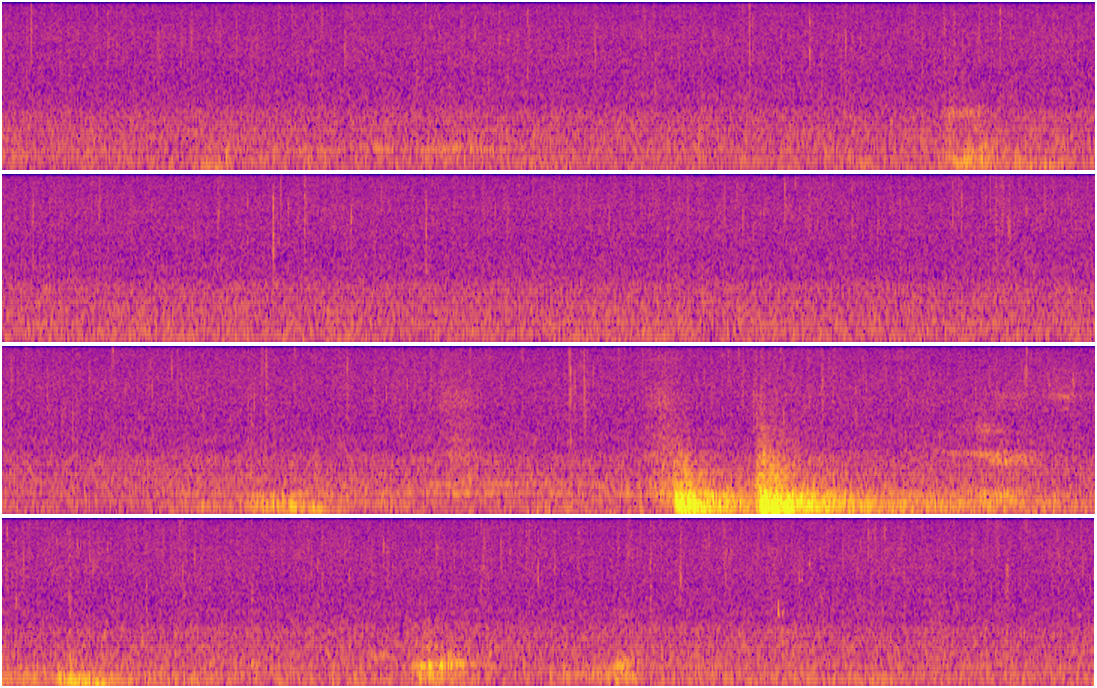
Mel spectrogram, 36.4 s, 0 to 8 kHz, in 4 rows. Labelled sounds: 7.8	8.2	humpback whale, 0.88 to 1.2 kHz
26.3	26.8	humpback whale, 0.78 to 1.2 kHz

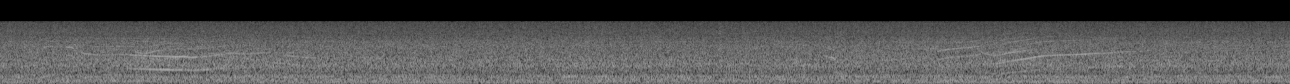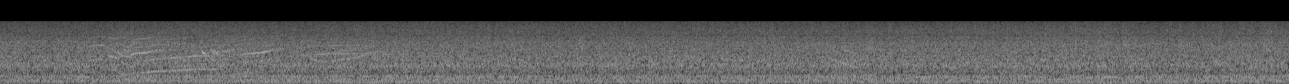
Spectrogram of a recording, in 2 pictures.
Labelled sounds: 1.2	2.0	killer whale, Bigg's (transient), 0.66 to 1.5 kHz
9.4	11.3	killer whale, Bigg's (transient), 0.96 to 2.3 kHz
14.2	14.5	killer whale, Bigg's (transient), 1.5 to 1.9 kHz
15.3	15.7	killer whale, Bigg's (transient), 1.5 to 2.0 kHz
16.0	16.4	killer whale, Bigg's (transient), 1.5 to 1.6 kHz

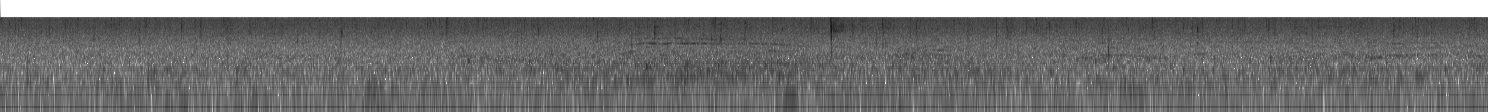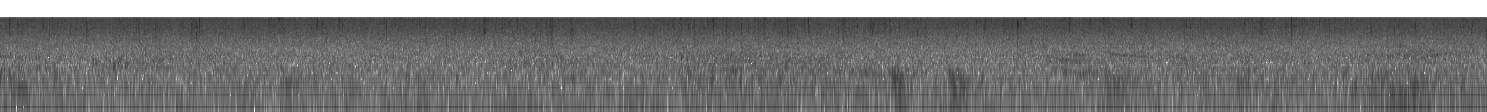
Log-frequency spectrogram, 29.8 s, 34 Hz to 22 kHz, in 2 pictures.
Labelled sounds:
6.3	6.8	killer whale, 1.6 to 2.5 kHz

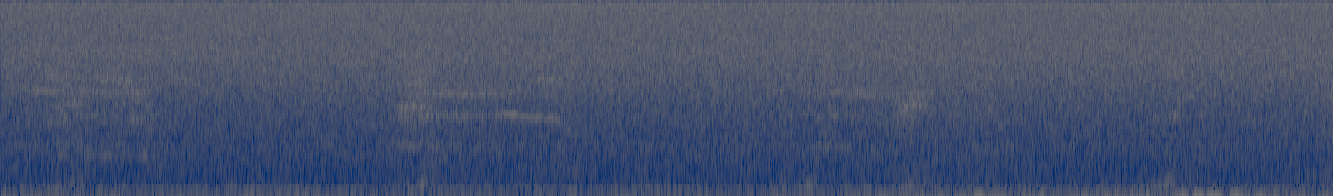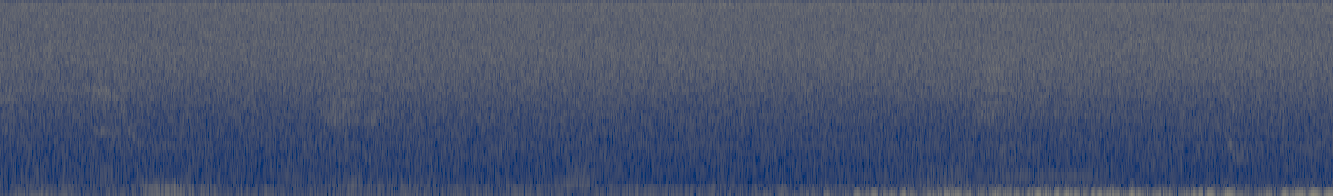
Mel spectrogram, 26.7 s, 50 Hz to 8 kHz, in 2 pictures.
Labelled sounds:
0.3	0.6	humpback whale, 2.0 to 2.2 kHz
4.0	4.7	humpback whale, 1.3 to 2.1 kHz
8.5	9.3	humpback whale, 1.4 to 2.2 kHz

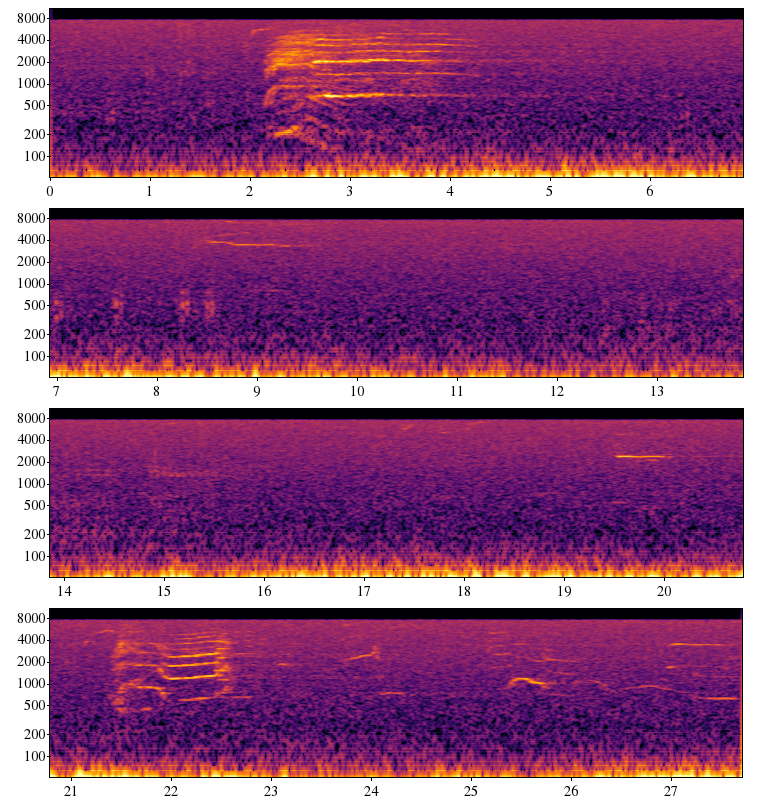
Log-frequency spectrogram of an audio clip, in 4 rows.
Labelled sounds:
2.2	4.1	killer whale, Bigg's (transient), 0.80 to 5.2 kHz
8.5	9.2	killer whale, Bigg's (transient), 3.4 to 3.9 kHz
19.5	20.0	killer whale, Bigg's (transient), 2.3 to 2.5 kHz
21.5	22.6	killer whale, Bigg's (transient), 0.80 to 5.3 kHz
23.7	24.0	killer whale, Bigg's (transient), 2.0 to 2.6 kHz
25.3	26.0	killer whale, Bigg's (transient), 0.83 to 2.3 kHz
27.0	27.6	killer whale, Bigg's (transient), 3.3 to 3.6 kHz

